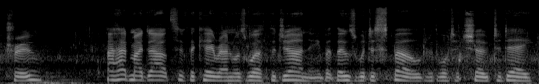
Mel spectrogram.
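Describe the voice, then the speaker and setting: An actress playing a shrewd, self-assured sorceress in a video game, with an imperious and wry manner. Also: female voice, fairly low pitch, level tone, fairly quick, lightly acted. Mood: wry, teasing. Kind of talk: video game cutscene acting. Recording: game dialogue over clear water noise.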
